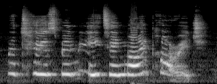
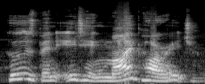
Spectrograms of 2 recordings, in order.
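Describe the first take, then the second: First: It is said sadly in Baby Bear's voice. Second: It is roared loudly in Father Bear's voice.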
